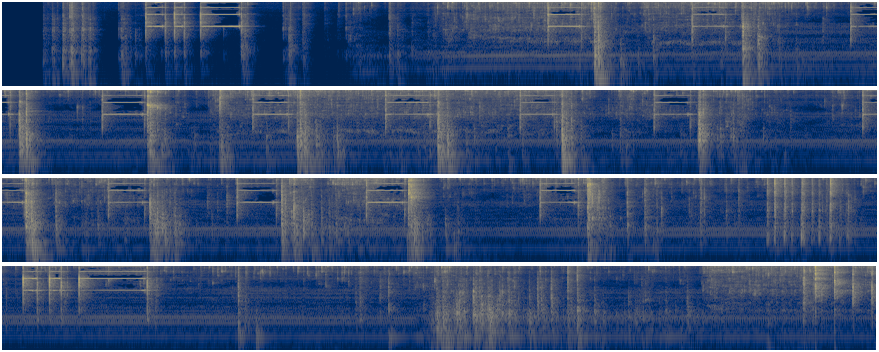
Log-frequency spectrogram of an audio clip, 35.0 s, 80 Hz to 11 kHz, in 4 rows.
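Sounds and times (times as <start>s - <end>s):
toy cash register beeps: 1.4s - 2.6s, 5.4s - 7.6s, 8.4s - 9.0s, 9.7s - 10.4s, 11.2s - 14.5s, 15.2s - 15.8s, 17.3s - 19.0s, 19.8s - 21.8s, 22.9s - 23.6s, 26.4s - 27.9s
toy pump humming: 4.1s - 34.9s
water trickling: 27.9s - 34.4s.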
